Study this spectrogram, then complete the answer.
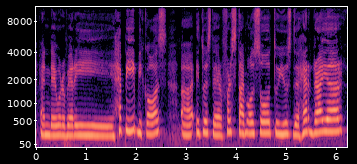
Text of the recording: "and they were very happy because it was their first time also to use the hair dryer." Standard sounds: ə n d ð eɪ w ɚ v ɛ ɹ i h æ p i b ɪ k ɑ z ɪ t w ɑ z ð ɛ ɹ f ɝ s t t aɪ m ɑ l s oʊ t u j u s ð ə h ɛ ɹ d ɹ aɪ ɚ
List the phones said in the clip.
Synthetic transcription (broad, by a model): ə n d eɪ w ɚ v ɛ ɹ i h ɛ p i b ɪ k ɑ s ɪ t w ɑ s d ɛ ɹ f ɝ s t t aɪ m ɑ l s oʊ t u j u s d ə h ɛ ɹ d ɹ aɪ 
